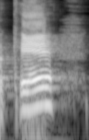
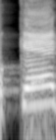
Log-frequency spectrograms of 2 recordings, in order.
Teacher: क के अंदर हम वास्तव में कम वायु निकाल रहे हैं। क हाथ लगा के देखो और उसके बाद ख का उच्चारण करो।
